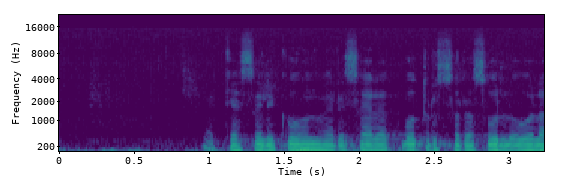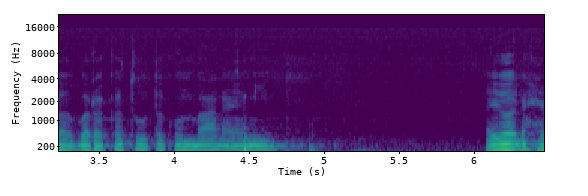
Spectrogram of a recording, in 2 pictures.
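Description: A man chants loudly through a microphone in a large echoing hall.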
